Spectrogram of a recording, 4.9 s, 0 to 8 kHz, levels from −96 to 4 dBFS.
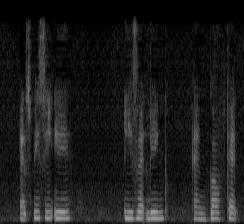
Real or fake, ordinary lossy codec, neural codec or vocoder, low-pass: fake; none; codec, 16 kHz, 1.1 kbps, Voila-Tokenizer; 7.2 kHz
